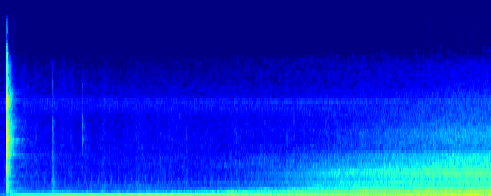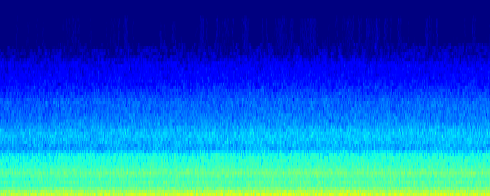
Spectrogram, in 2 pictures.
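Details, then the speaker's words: NOEVSBIG all-metal solder fume extractor fan with its filter fitted: steady hum climbing in pitch and level as it spins up, sounding strained and labored; owner feels it is unhappy with the filter in and suspects it needs oil. "it really doesn't sound nor feel happy with the filter in there I have a feeling this is going to need [Music] oil"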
